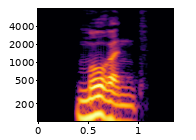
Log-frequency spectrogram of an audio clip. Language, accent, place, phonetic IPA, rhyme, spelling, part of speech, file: German, Germany, Berlin, [ˈmʊʁənt], -ʊʁənt, murrend, verb, De-murrend.ogg
- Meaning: present participle of murren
